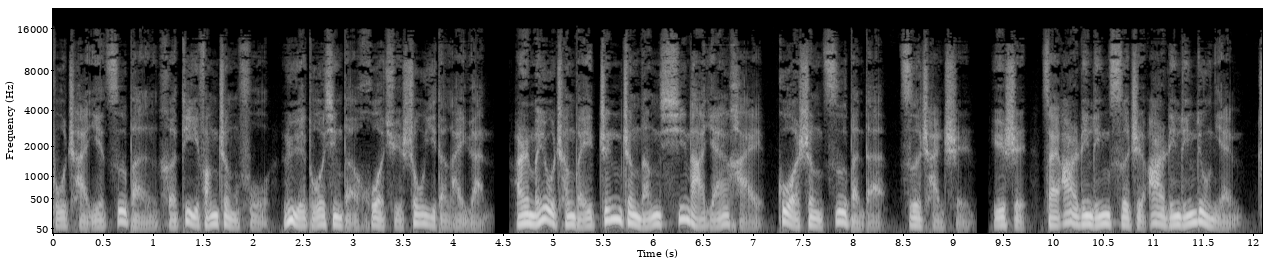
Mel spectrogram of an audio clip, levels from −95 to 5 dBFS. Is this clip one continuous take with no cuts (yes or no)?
no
